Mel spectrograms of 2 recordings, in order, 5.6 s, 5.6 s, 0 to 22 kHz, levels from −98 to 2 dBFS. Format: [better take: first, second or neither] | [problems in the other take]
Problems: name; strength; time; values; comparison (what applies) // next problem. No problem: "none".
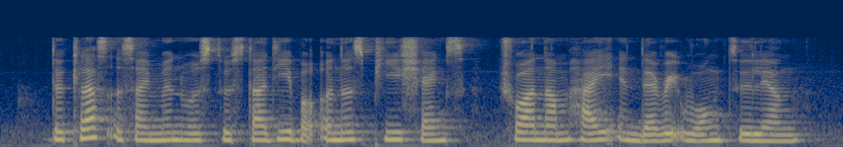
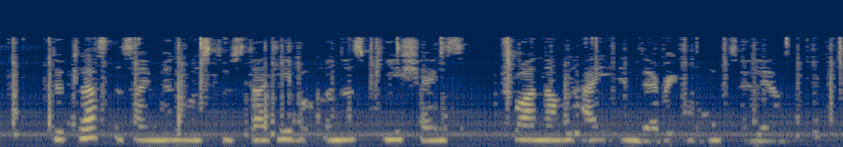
first | noise reduction (classical method spectral subtraction)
